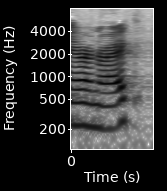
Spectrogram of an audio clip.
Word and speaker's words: Ehrenreich: Ron Howard and my acta was old and Ehrenreich I thought how you say it Erin yes okay old and Ehrenreich so Ron Howard is pretty much done a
